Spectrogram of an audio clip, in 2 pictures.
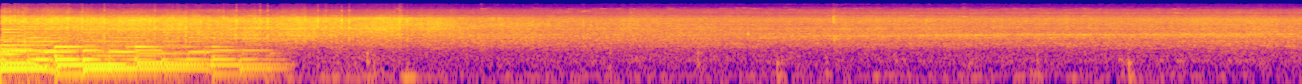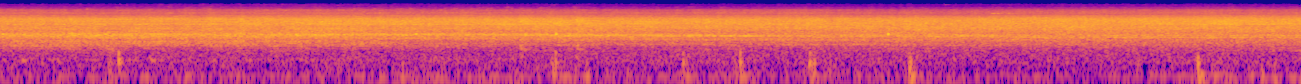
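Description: Acoustic guitar music fades out over the first few seconds. After that comes the steady hissing run of a model train, a diesel locomotive hauling flatcars, with a faint thin whine throughout.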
